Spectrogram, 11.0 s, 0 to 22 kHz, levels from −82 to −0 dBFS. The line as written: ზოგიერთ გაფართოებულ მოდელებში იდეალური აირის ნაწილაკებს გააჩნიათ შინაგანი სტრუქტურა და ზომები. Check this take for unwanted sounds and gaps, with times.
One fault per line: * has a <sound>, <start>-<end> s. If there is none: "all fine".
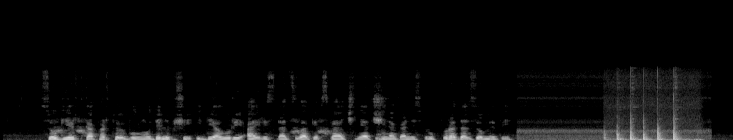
* has a thud, 9.0-10.6 s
